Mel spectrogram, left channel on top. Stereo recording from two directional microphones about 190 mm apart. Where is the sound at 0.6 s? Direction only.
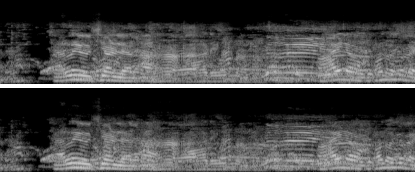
50° right (ahead or behind).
